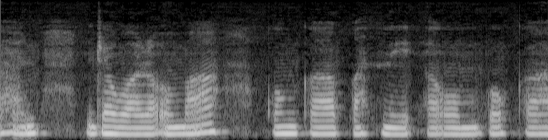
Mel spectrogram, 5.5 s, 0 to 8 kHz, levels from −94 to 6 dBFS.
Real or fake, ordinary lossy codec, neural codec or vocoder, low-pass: fake; none; codec, 16 kHz, 8 kbps, FreqCodec, larger model; none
